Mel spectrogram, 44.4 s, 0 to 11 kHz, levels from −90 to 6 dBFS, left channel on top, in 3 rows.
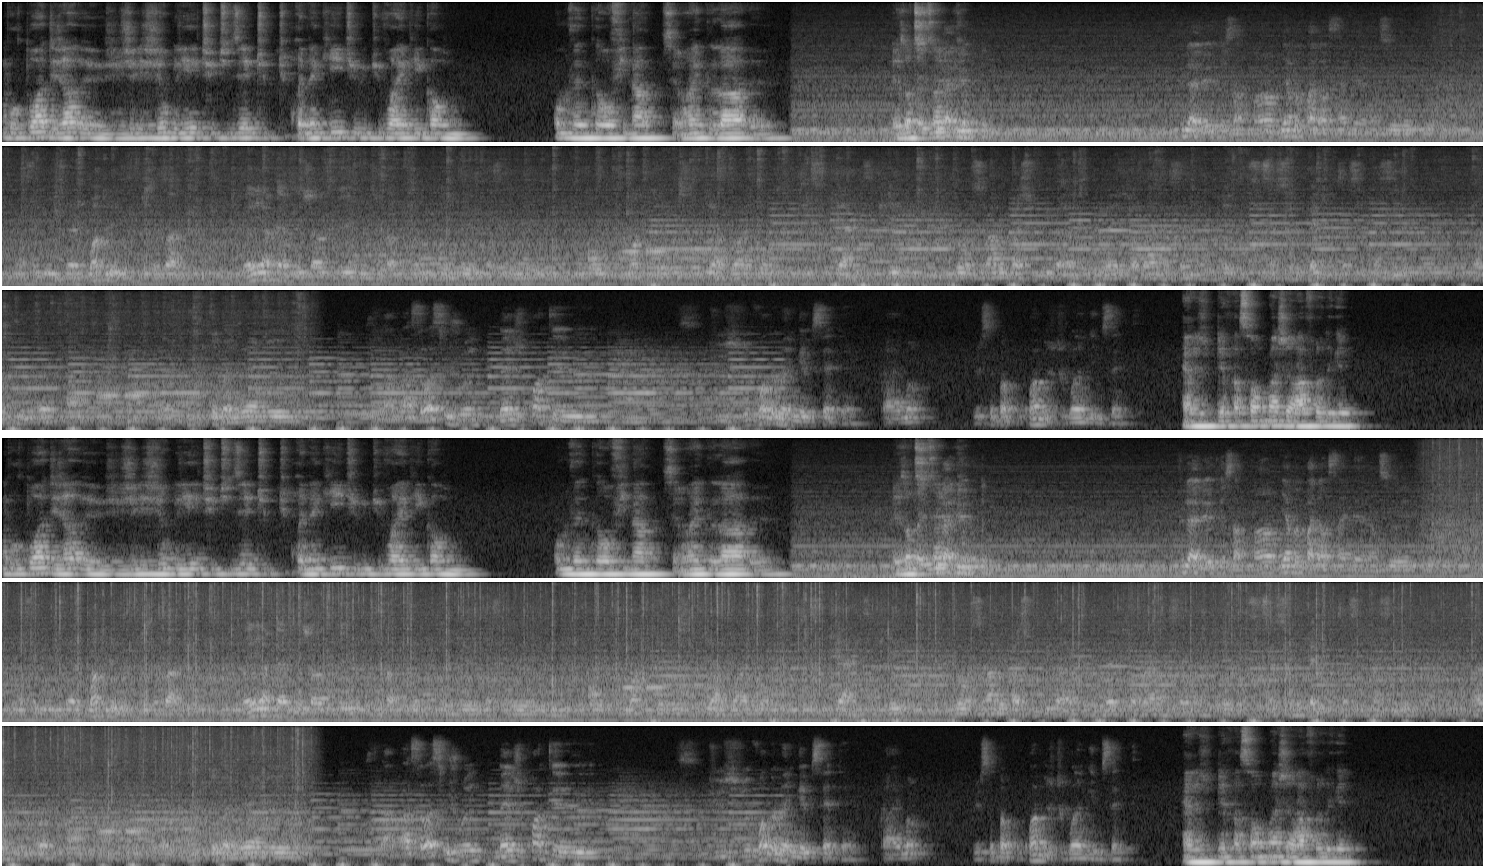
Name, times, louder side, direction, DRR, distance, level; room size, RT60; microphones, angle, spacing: voice 1, 0.0-4.6 5.5-7.8 8.8-9.7 41.4-43.1, right 1 dB, 75° left, -1 dB, 1.2 m, -21 dB
sound 1, 7.9-24.3, equal, 25° left, 0.5 m, -35 dB
voice 2, 9.0-9.9 11.6-14.6 14.9-16.7 17.1-23.9 24.3-29.0 29.5-30.2 31.1-32.7 33.4-35.6 36.4-38.2 38.4-38.8 39.3-40.8, right 1 dB, 25° right, 2 dB, 0.7 m, -30 dB
Rain, 14.1-32.8, right 6 dB, 65° right, 0.4 m, -34 dB
sound 2, 18.2-37.5, left 2 dB, 60° left, 0.9 m, -34 dB
3.4 x 2.3 x 4.0 m, 0.44 s
head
